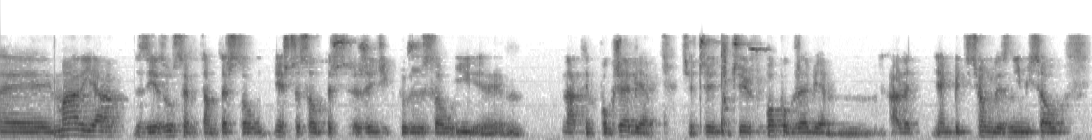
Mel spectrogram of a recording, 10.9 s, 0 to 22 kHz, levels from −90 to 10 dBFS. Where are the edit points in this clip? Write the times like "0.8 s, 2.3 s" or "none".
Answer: none

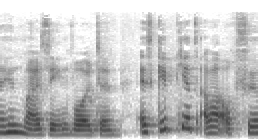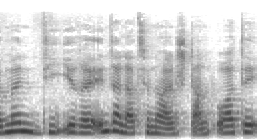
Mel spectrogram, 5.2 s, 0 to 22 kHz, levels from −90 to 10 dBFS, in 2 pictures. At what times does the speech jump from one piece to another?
1.2 s

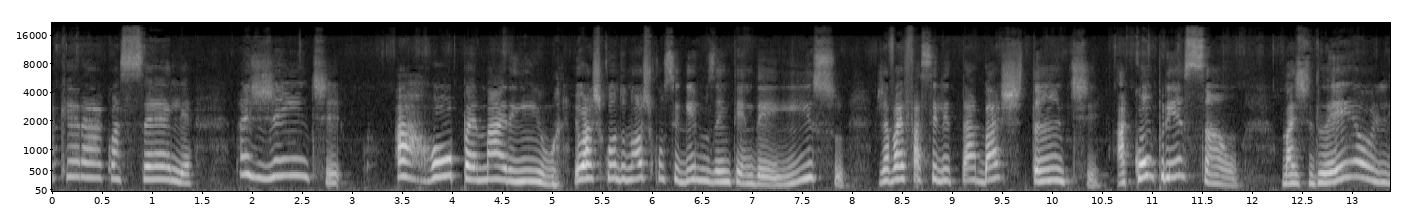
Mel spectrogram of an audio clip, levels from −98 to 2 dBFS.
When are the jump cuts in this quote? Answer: 5.1 s, 10.6 s

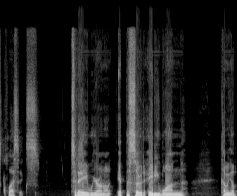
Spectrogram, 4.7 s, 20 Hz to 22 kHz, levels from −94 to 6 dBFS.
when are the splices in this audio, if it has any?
none

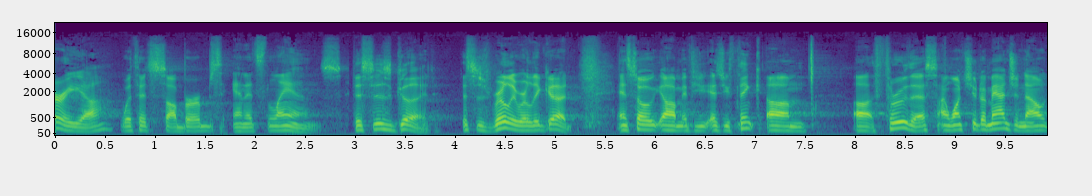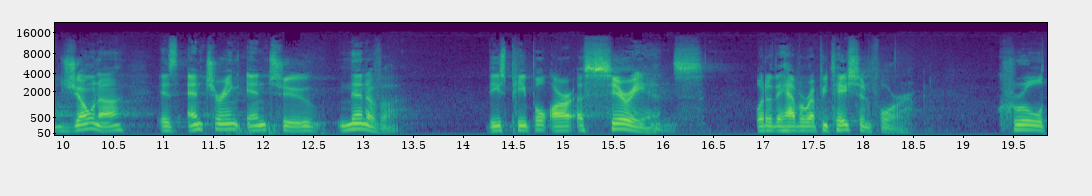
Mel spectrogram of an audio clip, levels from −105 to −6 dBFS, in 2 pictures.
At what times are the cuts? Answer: 2.9 s

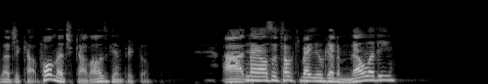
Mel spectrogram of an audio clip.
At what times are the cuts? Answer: 2.5 s

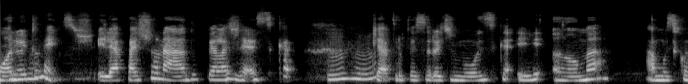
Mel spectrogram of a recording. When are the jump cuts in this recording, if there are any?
none

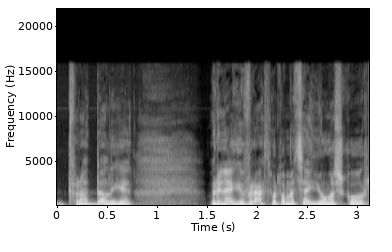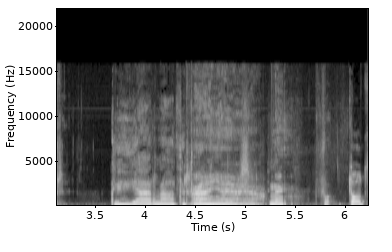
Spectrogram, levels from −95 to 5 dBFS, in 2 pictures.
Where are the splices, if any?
3.7 s, 5.2 s

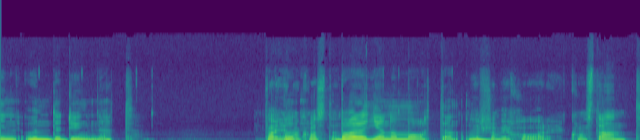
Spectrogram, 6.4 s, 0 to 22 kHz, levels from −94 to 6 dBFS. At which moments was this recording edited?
4.7 s

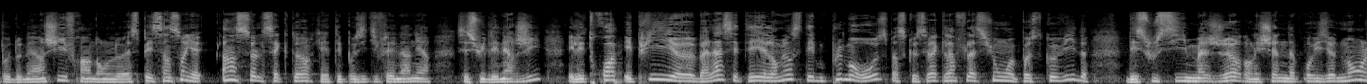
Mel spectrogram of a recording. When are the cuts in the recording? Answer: 6.2 s

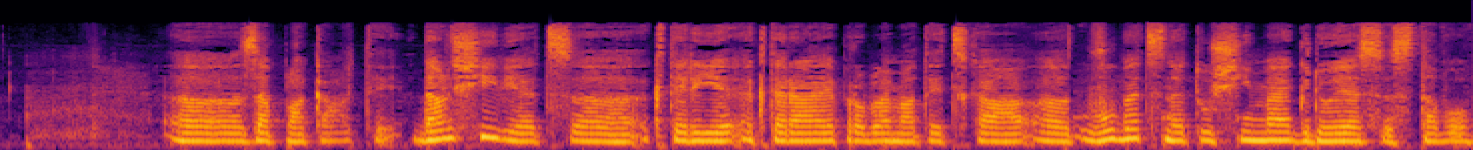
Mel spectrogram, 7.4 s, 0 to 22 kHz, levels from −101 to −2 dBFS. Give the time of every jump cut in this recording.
2.0 s, 5.4 s, 6.5 s

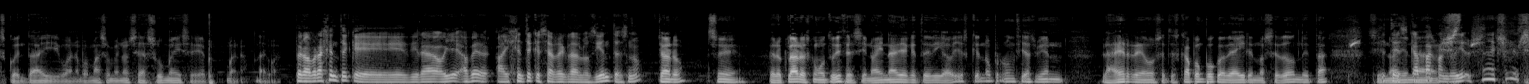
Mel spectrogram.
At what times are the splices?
7.1 s

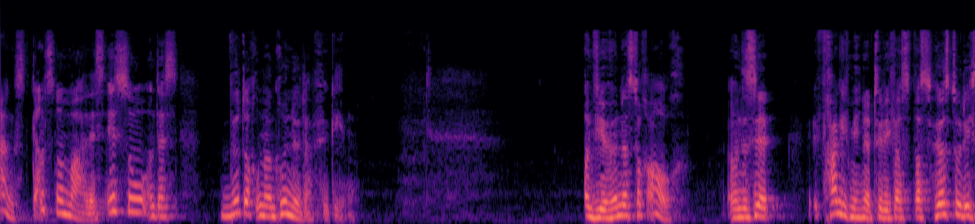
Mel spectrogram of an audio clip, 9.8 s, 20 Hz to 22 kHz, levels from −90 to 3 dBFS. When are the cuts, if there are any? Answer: none

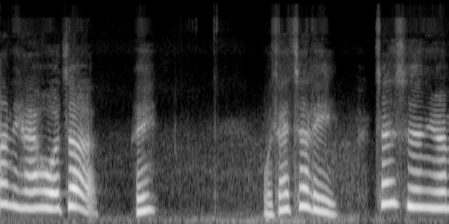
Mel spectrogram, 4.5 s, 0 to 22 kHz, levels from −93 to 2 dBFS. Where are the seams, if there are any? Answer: 3.6 s

